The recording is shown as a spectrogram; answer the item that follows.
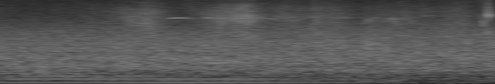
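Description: A steady low hum over an even background hiss, with no distinct event.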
